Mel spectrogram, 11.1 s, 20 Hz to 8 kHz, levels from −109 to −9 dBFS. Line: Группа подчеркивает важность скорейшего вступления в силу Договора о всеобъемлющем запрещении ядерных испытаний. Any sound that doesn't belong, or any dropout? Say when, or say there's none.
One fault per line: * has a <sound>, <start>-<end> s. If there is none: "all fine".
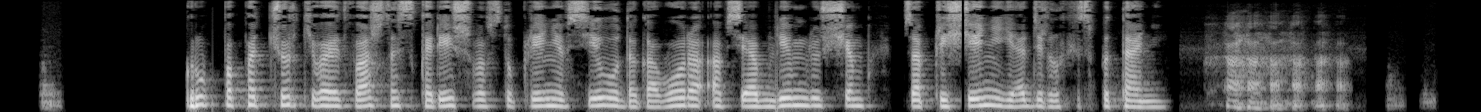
* has a dropout, 7.2-7.2 s
* has a laugh, 9.0-10.2 s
